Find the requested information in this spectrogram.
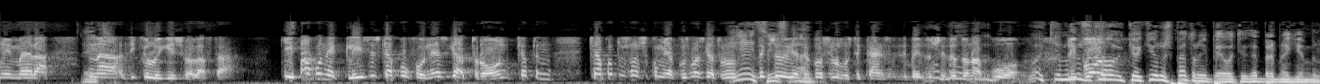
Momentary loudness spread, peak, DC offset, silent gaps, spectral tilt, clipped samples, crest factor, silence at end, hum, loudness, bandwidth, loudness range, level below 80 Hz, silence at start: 7 LU; 0 dBFS; under 0.1%; none; -5.5 dB/octave; under 0.1%; 12 dB; 0 s; none; -12 LUFS; 8 kHz; 2 LU; -28 dBFS; 0 s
